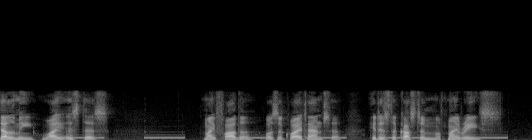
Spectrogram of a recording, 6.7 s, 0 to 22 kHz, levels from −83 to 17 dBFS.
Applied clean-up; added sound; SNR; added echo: none; Telephone; 17 dB; none.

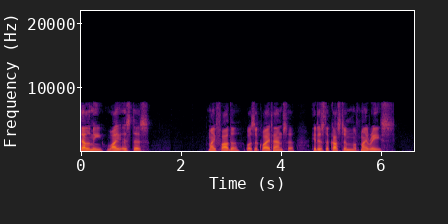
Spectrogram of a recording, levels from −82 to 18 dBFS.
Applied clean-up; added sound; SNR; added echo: neural mask model Resemble Enhance denoiser.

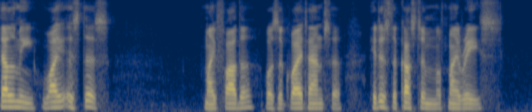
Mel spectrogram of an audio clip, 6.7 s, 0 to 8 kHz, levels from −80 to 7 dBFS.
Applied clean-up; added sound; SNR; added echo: none; none; none; none.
